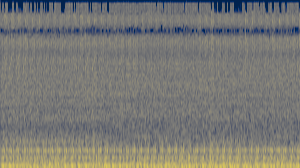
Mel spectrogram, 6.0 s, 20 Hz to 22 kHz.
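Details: Oldsmobile Super 88 V8, warmed up (hard to restart when warm since the timing work): uneven, loose pulsing lope with clatter underneath; exhaust shot and missing bolts, owner unsure whether that causes it; rough idle.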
